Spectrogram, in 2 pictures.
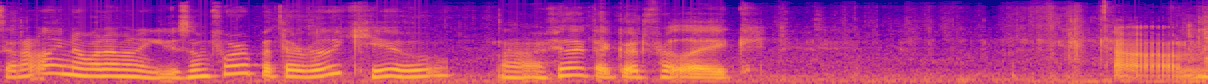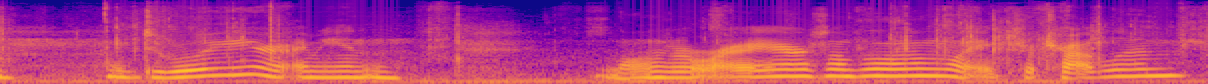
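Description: A woman's voice: sits high, gravelly, dark tone, a little hiss or hum, rough recording. A young woman rambling through a casual vlog unboxing, chatty and full of "like". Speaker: beauty vlogger.

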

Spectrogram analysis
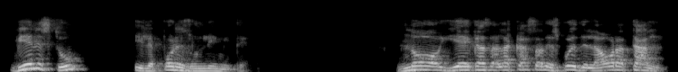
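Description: A man's voice: a little high, mellow, lo-fi sound. A man teaching as a rabbi in an online class, driving his points home with many rhetorical questions. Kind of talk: Torah class over video call.

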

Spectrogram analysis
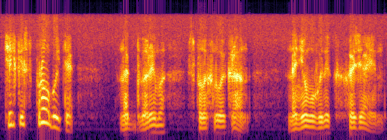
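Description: Low-voiced male audiobook narrator. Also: lively intonation, moderate pace, no echo, dull audio. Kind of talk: scripted narration.

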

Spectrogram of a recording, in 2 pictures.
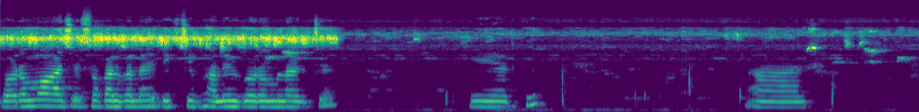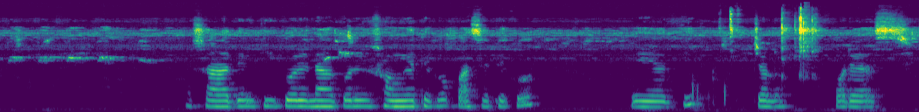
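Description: An Indian woman vlogger, hot and tired from the heat, chats casually in a daily vlog while giving a running commentary on her chores in her home's kitchen and rooms. Her mid-range voice is completely flat, a little slow, with long pauses, and there's background noise.

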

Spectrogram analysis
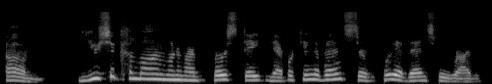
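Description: An interview host asking quick, friendly questions in a casual chat. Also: mid-range voice, animated, dark tone, dry recording, rough recording.

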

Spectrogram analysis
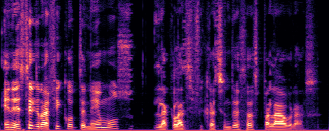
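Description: A man gives a slide-based grammar lesson in a bright, forward voice, recorded close and dry with no room sound. He speaks slowly and deliberately, and each example word comes out louder than the rest. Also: mid-range voice, animated, dry recording. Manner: slow, deliberate, stresses example words loudly. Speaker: Spanish teacher.

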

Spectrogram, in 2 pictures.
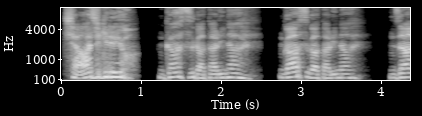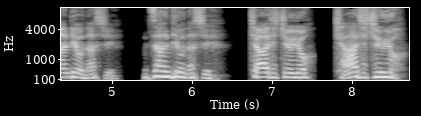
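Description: Her mid-range voice, a bit bright and close to an everyday one, moves at normal speed as she plays a cold, vengeful assassin who uses poison in a Japanese-dubbed video game. The lines are curt, contemptuous, and commanding, with a curt, tactical mood.

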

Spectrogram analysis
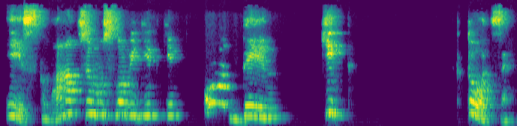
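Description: A woman teaching young children, speaking slowly in a sing-song way and stressing syllables carefully. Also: medium pitch, darkish tone. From Ukraine. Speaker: kindergarten teacher. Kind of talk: slow, clear lesson for young children. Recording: echoey room, mic far off.

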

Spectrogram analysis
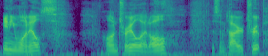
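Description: The sound is studio quality with no room sound as a man in his thirties, medium-pitched and slow, vlogs while walking downhill on a mountain trail. Camera at arm's length, he chats in a relaxed, rambling way with fillers and restarts.

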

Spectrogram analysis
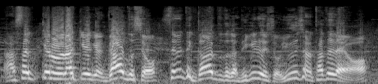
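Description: A man giving excited, shouty commentary on a video game he is playing. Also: sits high, very fast. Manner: loud excitable outbursts and yelps. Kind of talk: excited let's-play commentary. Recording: faint background music.

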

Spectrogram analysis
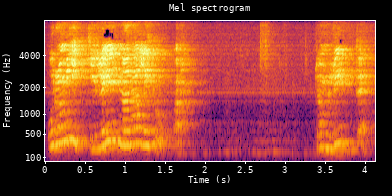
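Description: A woman's voice: high-pitched, lively intonation, sharp tone, heavy reverb, recorded from a distance, low-quality recording. A woman preaching a sermon in a church, talking in a conversational way with many fillers and restarts.

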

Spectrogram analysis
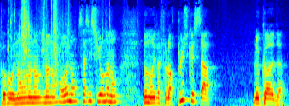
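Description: A man vlogging at home as he opens trading card packs, talking casually and swinging between low mutters and loud excited outbursts. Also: normal speed. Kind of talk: casual card-opening vlog. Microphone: camera mic on tripod.

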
